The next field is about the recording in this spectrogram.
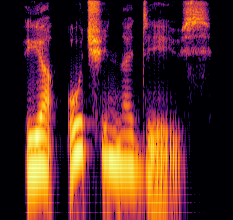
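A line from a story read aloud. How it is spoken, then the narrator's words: Barely audible whisper. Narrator (Russian): шепчет он еле слышно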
